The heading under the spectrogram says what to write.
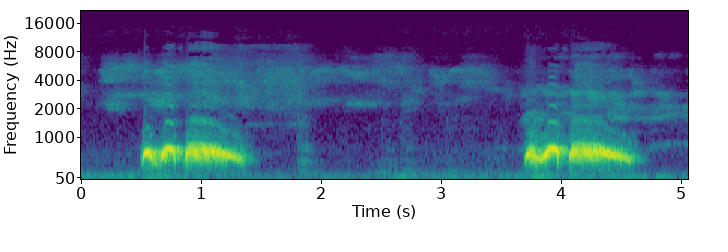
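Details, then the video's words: Spotted dove of the northern type with the 'còi bổi' voice, a call used to provoke other birds: two loud, mellow cooing phrases about three seconds apart, each a short stuttered start running into a longer sustained coo, quiet background. "Chim cu gáy giọng còi bổi ghét kích chim rất hiệu quả, cu gáy miền bắc"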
